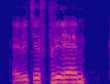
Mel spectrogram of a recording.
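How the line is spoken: Chuckle. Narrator (Russian): хохотнул мужчина

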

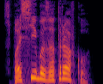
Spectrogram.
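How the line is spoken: Exclamation. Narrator (Russian): воскликнула Милана

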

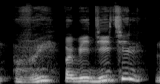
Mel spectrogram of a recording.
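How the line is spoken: Loud laughter. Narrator (Russian): Джой расхохоталась

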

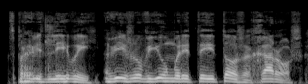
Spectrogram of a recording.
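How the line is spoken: Snorting remark. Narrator (Russian): хмыкнул я

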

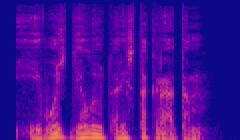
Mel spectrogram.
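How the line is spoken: Quiet. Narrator (Russian): также тихо произнес Роман

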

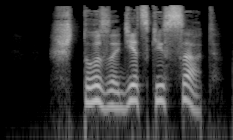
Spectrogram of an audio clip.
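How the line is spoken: Hiss. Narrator (Russian): прошипел он

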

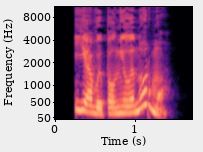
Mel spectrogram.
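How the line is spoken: Dry reply. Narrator (Russian): сухо отвечаю я

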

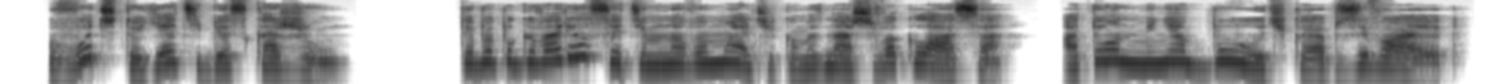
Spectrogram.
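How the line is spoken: Cheerful girlish chirping. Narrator (Russian): весело щебетала Надюша

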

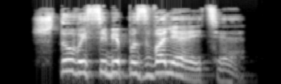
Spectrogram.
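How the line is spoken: Angry question. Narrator (Russian): зло спросил Жерар

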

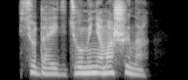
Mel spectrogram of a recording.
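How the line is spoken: Hurried whisper. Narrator (Russian): Торопливо зашептала она

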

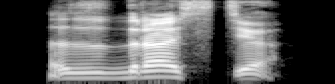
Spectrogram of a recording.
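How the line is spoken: Deep-voiced child. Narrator (Russian): пробасил малыш

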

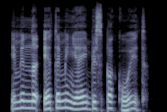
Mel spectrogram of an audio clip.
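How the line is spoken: Grumbling. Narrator (Russian): Пробурчала я

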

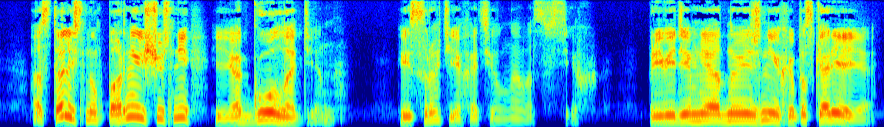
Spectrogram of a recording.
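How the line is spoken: Colder, menacing tone. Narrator (Russian): Еще более холодным и угрожающим тоном обратился к нему его хозяин

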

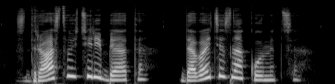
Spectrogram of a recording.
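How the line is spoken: Cheerful. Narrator (Russian): бодро произнесла

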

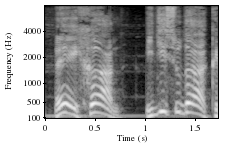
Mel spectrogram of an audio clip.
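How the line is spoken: Shouted from afar. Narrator (Russian): крикнул мне единственный мой друг здесь, с другого края плаца

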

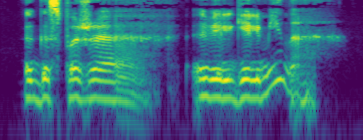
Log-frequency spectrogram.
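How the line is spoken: Creaky-voiced question. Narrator (Russian): поинтересовался он скрипучим голосом

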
